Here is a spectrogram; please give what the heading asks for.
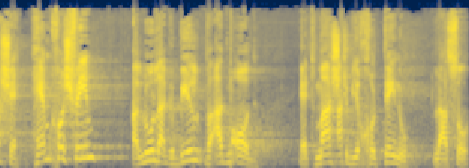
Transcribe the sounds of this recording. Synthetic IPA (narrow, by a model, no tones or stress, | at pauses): aʃehemχoʃvimʔaluleaɡbilveʔa̰d̪meʔo̞d | et̪maʃbjuχolt̪ejnu | laːso̰t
